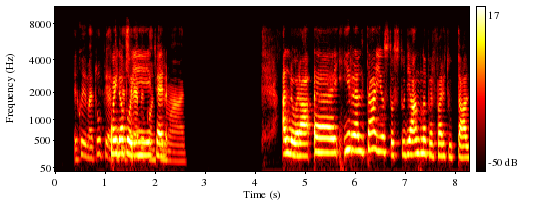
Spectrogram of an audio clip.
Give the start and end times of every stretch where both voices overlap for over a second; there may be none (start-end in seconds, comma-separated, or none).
1.1-2.4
